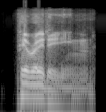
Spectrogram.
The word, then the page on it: pyridine: British English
